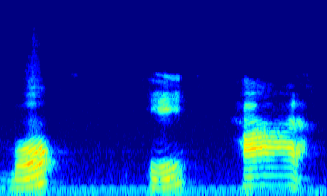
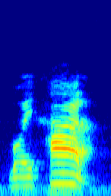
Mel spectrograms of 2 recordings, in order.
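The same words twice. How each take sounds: First: "Bo, e, jara" with long pauses between parts; syllable by syllable. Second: Said in the usual way. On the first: Shown as a demonstration. Teacher separating syllables at the puso, "Bo, e, jara" in pieces. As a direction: set each syllable of "Bo, e, jara" apart. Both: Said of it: "del puso al separar sílabas".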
